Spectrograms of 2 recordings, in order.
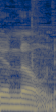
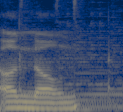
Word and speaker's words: Unown: But everyone calls it Unown. Unown is the Pokémon. Unown is the English word, yeah. It's it's pronounced the same. They're just spelled differently.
